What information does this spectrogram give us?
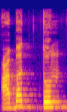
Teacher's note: طور پر جو با ہے جب ہم اس کو پڑھیں گے دال کو، یہ تا میں مکس ہو جائے گا، اس میں داخل ہو جائے گا، ملا دیا جائے گا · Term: ادغام تام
